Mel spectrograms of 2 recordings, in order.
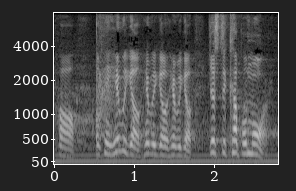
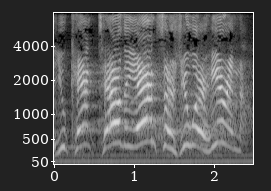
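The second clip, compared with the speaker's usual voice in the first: playful shout; 9 semitones higher, 11 dB louder than usual. Real, not acted. Scolding the kid who told the answers, playful shout. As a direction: bellow a joking scold across the room.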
